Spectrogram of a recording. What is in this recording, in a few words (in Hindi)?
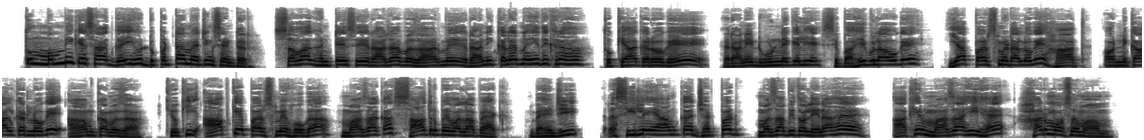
character Hindi, male voice; Maaza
